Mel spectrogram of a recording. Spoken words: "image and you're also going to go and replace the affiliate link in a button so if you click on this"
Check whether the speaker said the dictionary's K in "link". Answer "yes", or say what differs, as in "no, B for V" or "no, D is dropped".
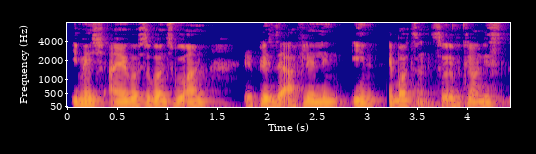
no, K is dropped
